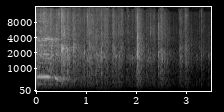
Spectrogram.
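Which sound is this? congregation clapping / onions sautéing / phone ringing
congregation clapping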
